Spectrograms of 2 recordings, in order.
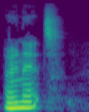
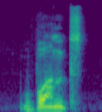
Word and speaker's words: Onett: It should be Want, kind of, because, you know, all of the town names in Earthbound are like sort of like fun little plays on things.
